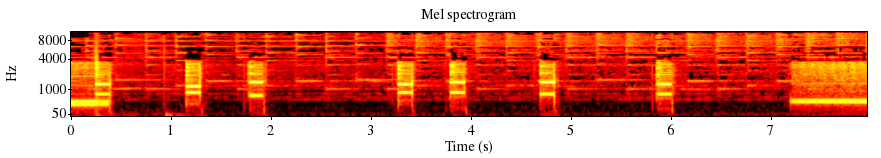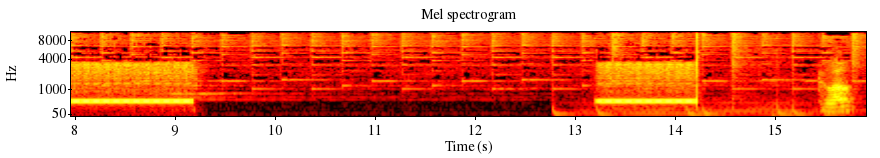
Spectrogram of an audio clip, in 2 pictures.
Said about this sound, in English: All right, here we go. Dialing at random.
